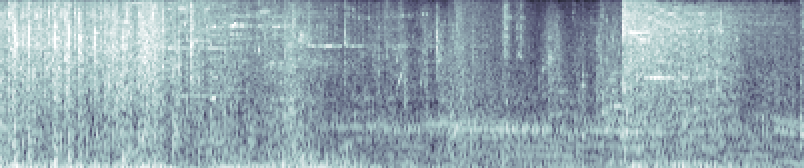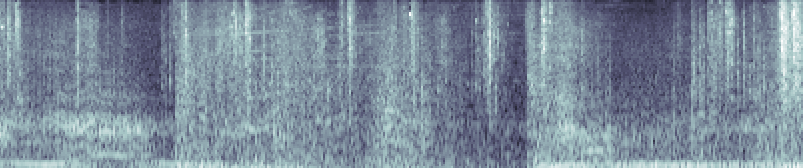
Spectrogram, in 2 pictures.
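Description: A car drives in Fortnite Zero Build, its engine loud and close with rising and falling revs as it steers and accelerates, mixed with crashes and gunfire bursts and no talk.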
